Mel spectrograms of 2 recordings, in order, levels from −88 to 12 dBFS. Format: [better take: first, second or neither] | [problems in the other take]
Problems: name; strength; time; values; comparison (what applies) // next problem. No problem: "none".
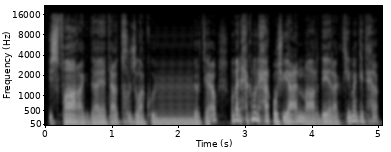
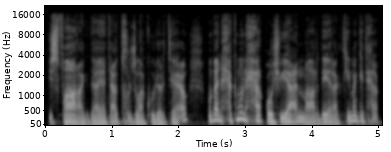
second | audio freezing; at 1.5 s for 0.5 s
